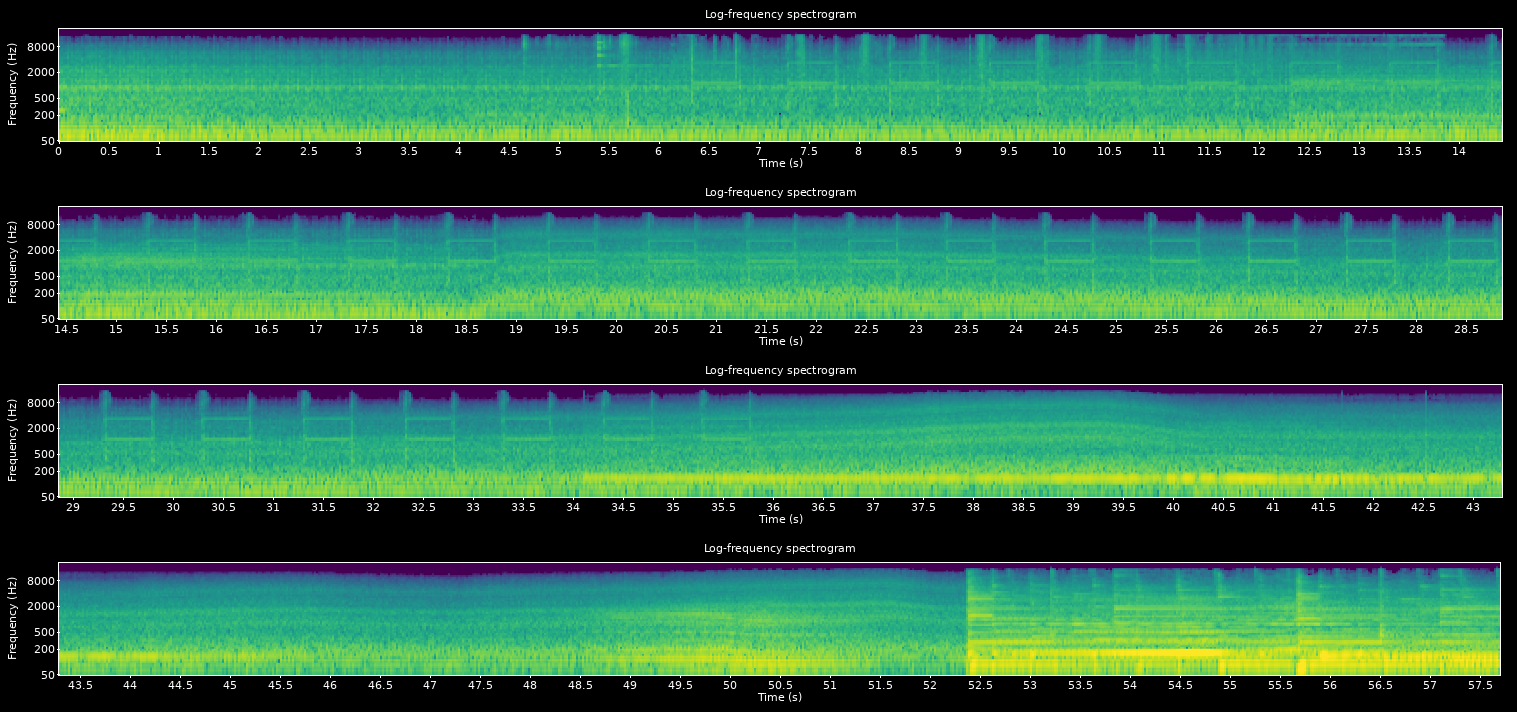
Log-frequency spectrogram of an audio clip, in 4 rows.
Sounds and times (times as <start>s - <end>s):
Truck: 0.0s - 57.7s.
